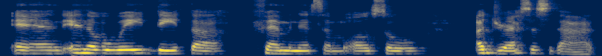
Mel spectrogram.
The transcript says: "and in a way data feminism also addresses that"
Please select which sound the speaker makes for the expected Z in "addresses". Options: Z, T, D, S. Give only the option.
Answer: S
